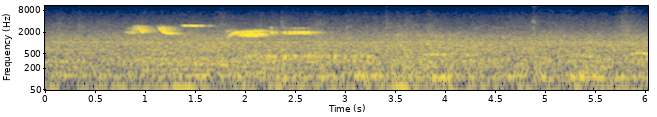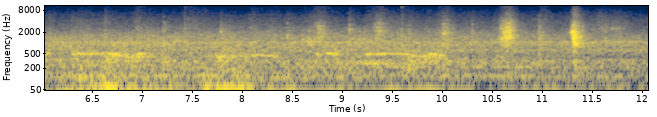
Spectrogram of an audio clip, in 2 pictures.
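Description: A garden bird gives a few short, high chirps about a second in, then a pigeon coos faintly in a low, repeated phrase for several seconds. Two sharp clicks come near the end.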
